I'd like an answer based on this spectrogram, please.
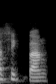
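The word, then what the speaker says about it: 식당: Rang rangkap seperti ini jadi teman-teman bacanya bukan sikdang tapi siktang seperti itu Maksudnya seperti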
